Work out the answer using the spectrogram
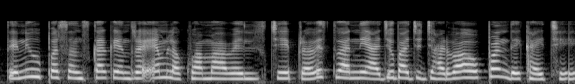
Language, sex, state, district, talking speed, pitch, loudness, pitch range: Gujarati, female, Gujarat, Valsad, 155 wpm, 280 Hz, -14 LUFS, 260-305 Hz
